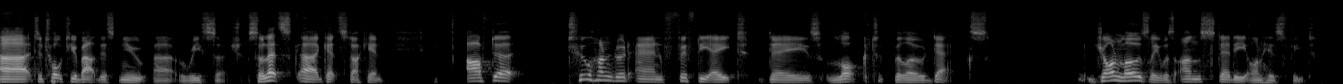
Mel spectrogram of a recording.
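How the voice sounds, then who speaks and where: Over a quiet background, a man with a British accent speaks at a fairly slow pace in a bright, sharp tone. His medium pitch swings very widely, and the sound is dry and close with no echo. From Britain. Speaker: history professor. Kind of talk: public lecture. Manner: frequent filler 'uh'.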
